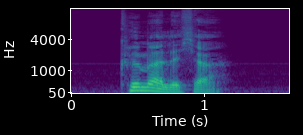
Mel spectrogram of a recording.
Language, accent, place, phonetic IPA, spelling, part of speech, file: German, Germany, Berlin, [ˈkʏmɐlɪçɐ], kümmerlicher, adjective, De-kümmerlicher.ogg
- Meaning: 1. comparative degree of kümmerlich 2. inflection of kümmerlich: strong/mixed nominative masculine singular 3. inflection of kümmerlich: strong genitive/dative feminine singular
